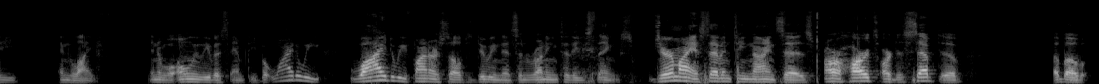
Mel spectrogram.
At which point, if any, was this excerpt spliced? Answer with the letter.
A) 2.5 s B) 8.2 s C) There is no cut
B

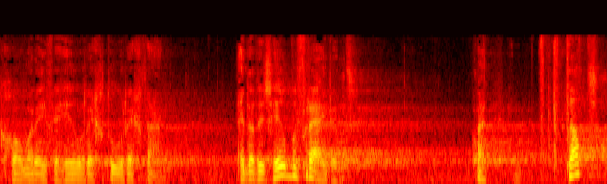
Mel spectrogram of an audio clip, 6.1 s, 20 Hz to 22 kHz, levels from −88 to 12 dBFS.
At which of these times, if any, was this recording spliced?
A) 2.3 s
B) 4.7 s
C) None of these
B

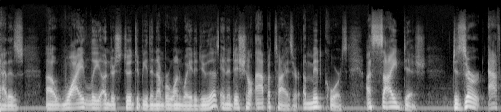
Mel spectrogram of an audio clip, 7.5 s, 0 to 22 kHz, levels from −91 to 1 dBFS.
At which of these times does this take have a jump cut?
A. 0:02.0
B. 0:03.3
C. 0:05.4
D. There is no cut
B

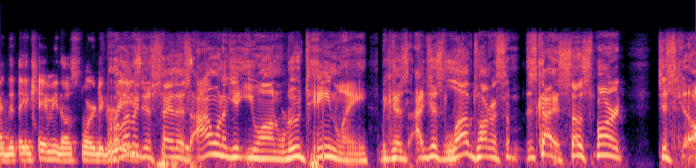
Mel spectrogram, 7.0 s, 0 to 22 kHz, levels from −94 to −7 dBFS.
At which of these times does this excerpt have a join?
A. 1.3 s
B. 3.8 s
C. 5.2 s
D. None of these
B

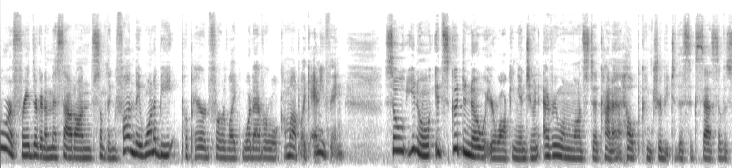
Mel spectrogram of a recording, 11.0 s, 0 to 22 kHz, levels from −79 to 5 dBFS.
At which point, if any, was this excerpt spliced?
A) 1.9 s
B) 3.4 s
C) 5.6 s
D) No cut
C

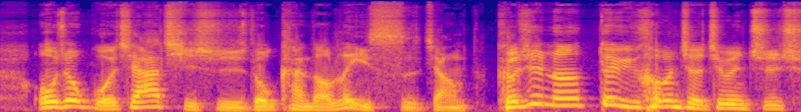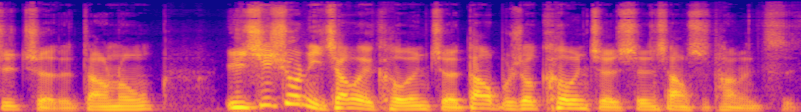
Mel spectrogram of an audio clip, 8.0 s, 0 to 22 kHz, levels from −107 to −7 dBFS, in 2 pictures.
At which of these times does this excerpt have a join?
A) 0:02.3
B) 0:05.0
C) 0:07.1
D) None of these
A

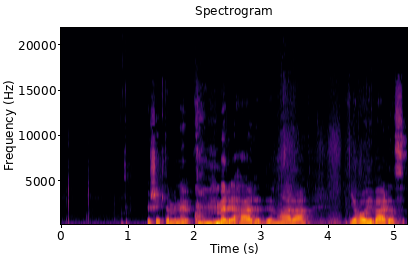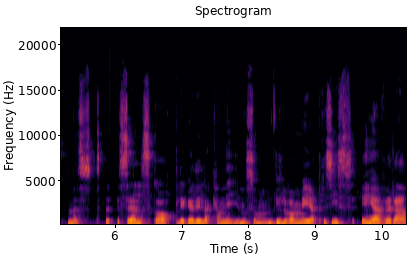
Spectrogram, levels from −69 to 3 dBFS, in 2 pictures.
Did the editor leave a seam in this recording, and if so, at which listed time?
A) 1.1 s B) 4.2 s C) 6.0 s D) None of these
C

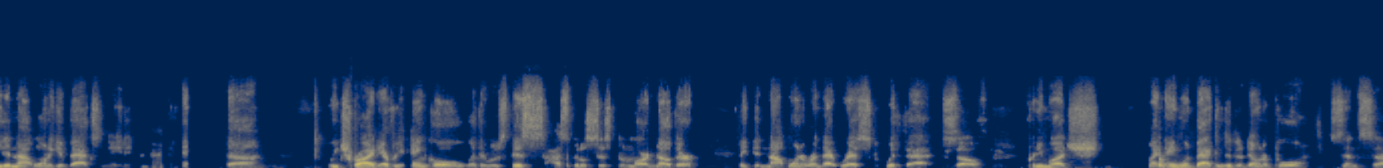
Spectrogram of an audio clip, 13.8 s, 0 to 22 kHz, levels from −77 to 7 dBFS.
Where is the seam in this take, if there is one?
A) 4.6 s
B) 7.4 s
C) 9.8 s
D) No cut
B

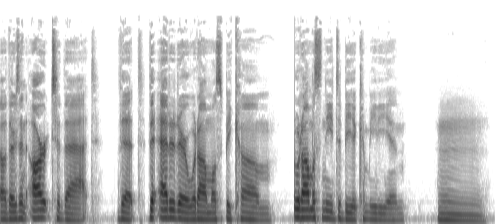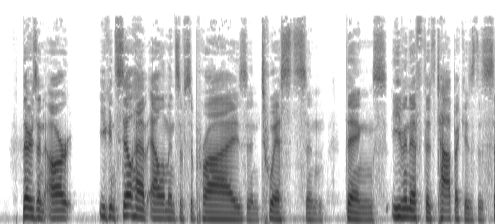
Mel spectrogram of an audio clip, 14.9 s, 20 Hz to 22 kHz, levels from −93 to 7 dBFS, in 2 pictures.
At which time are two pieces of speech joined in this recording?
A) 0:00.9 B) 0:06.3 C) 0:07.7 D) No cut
C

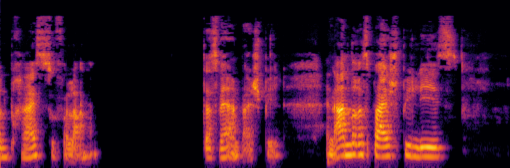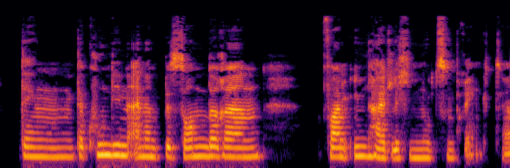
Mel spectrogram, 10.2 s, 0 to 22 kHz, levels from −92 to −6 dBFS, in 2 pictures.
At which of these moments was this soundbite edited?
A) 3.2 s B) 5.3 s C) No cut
B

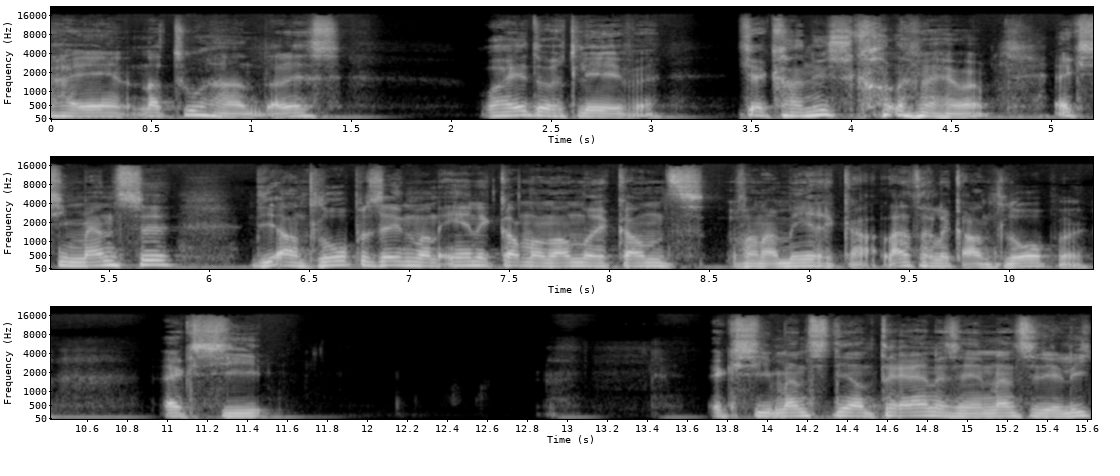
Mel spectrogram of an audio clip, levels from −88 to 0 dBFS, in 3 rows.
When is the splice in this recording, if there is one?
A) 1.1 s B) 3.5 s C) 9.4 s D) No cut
B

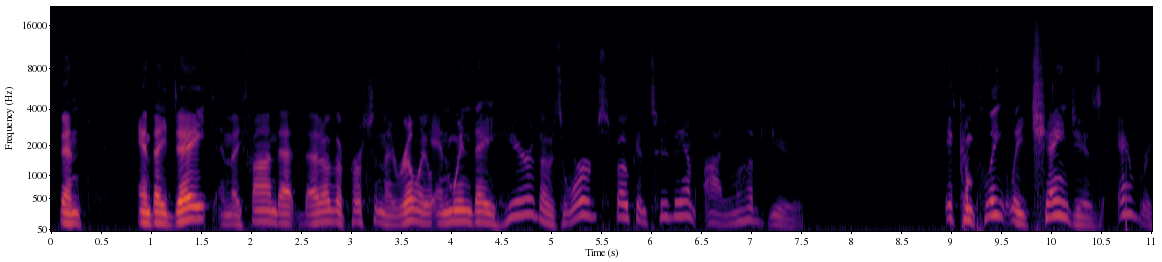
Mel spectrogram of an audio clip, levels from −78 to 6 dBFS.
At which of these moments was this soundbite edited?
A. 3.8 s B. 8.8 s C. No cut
A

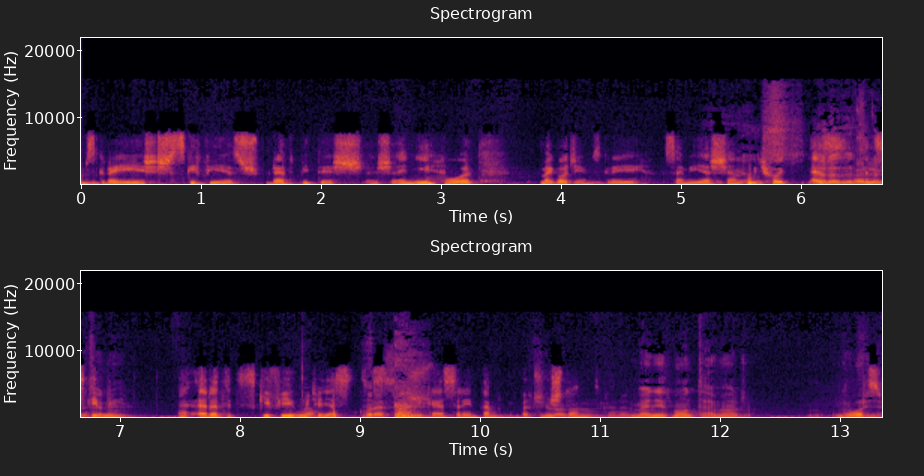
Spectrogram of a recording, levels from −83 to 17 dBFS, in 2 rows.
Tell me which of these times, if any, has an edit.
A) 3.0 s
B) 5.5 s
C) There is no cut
A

